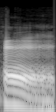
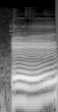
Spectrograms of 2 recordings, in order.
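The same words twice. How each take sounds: First: "e" as open eh; front, open vowel for "e"; e with circumflex. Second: "e" as schwa uh; e without circumflex. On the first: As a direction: say "e" as a clear "eh". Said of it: "rambutnya dibaca". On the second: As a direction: say "e" as a dull "uh". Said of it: "tidak ada rambutnya dibacanya". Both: Shown as a demonstration.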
